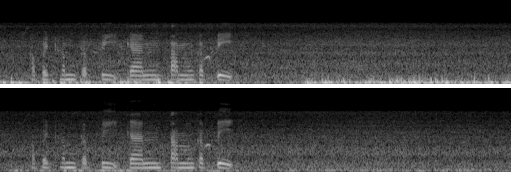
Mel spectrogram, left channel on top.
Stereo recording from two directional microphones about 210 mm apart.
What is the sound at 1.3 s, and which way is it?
Speech, 20° right (ahead or behind).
